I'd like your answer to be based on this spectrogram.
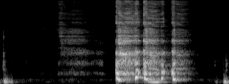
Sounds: Cough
